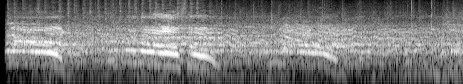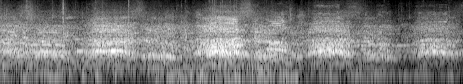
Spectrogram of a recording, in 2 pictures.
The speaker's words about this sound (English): Instead, I was standing in a crowded bar in downtown Brooklyn, screaming my lungs off for my favorite British soccer team, Arsenal Football Club.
